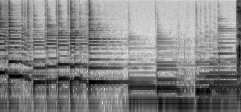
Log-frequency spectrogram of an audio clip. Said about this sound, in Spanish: esta canción nos recuerda que … pertenece al disco … y suena así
